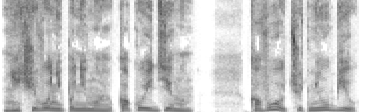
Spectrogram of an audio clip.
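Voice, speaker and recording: A woman's voice: mid-range voice, moderate pace, mellow, dry recording, clean studio sound, close to an everyday voice. A woman voicing a worried young friend. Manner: questioning. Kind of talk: audiobook narration.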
